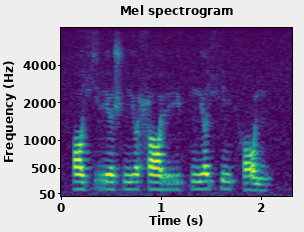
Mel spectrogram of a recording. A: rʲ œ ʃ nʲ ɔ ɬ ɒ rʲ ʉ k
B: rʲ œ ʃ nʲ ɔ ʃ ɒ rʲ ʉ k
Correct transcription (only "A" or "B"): A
